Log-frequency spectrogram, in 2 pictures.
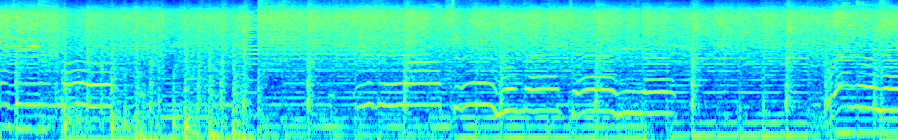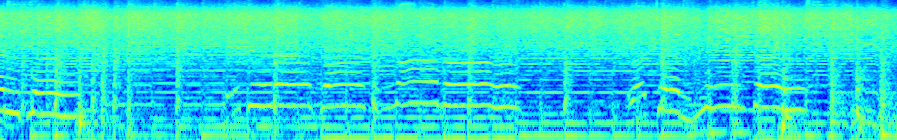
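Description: Home-recorded rock trio playing: a bending, sliding guitar melody over bass guitar and drums.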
